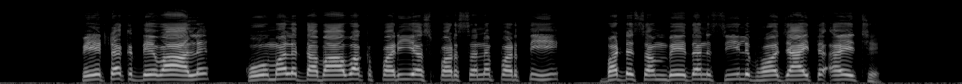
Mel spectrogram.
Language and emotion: Maithili, neutral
